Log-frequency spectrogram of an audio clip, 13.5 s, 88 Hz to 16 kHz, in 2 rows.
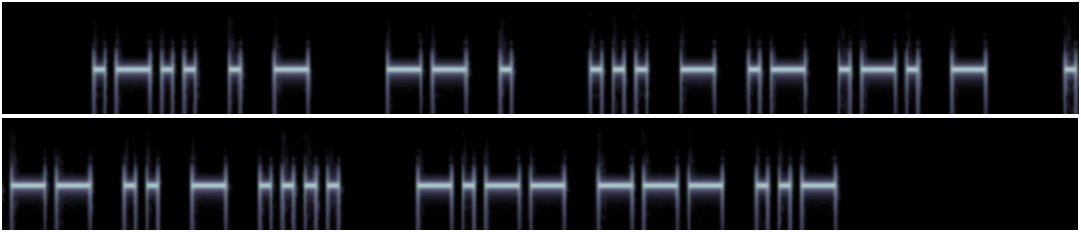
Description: Morse code, heard as a keyed tone, about 17 wpm, 700 Hz. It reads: LET ME START WITH YOU
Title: Sets of 5 Words Encore 17wpm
